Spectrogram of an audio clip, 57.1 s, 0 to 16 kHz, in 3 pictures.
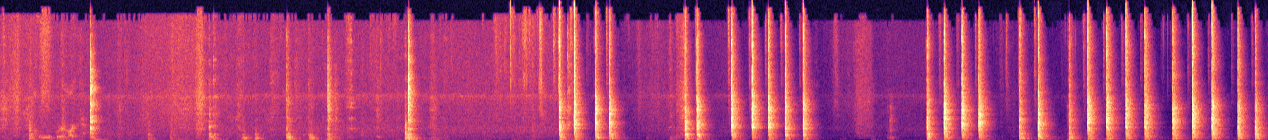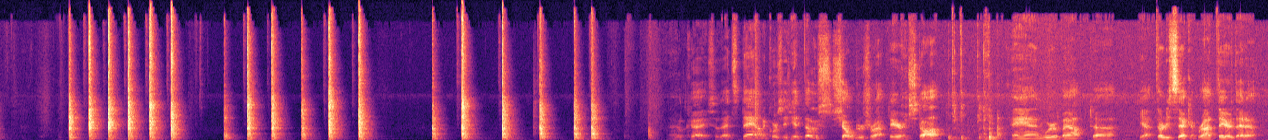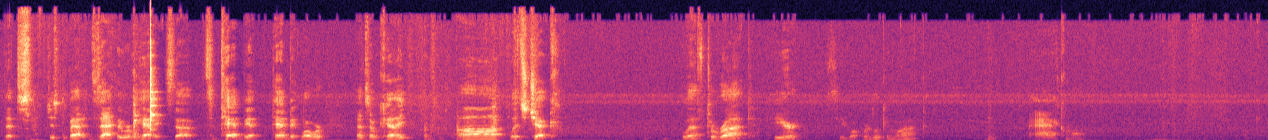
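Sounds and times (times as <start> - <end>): hammer knocking wood: 3.2 - 5.1, 25.5 - 28.2.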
